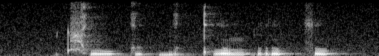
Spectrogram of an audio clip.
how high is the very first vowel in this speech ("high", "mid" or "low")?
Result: high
